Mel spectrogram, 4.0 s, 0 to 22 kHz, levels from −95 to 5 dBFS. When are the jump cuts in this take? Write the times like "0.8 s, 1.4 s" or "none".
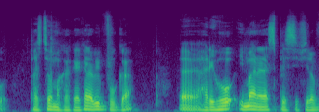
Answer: none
